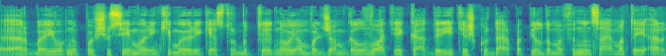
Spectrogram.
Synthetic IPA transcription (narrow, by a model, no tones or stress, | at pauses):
ɐrbɐjɛʊnʊpoːʃʲuːsʲɛɪjmoːɾʲɪŋʲkʲɪmʊjɛʊɾʲɛɪkʲeːst̪ʊɾbuːt̪nɐʊjoːmʋɐlʲd͡ʒʲoːmɡɐlˠʋoːt̪ʲɪkɑːd̪ɐɾʲiːt̪ʲɪɪʃkʊɾd̪ɐrpɐpʲilˠd̪oːmoːfʲɪnɐnsɑːʋʲɪmɐːt̪ɐɪʔɐr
